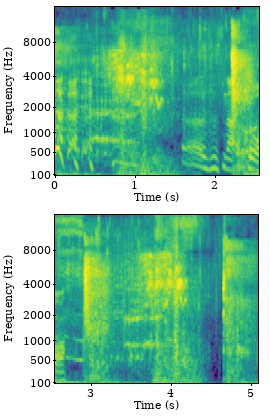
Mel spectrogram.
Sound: ghasts shrieking; multiple explosions

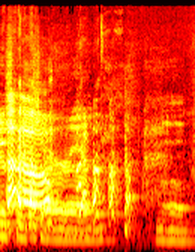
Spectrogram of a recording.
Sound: laugh

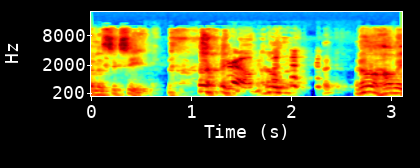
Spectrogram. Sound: chuckling

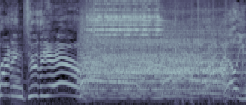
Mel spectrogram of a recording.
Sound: screaming

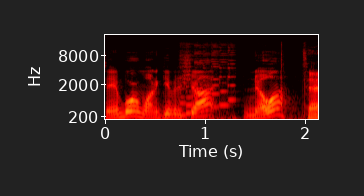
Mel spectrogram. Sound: player buzzer

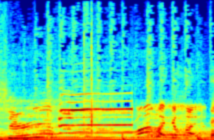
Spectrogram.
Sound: screaming

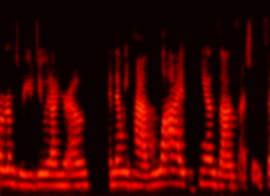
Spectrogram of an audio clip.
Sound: none

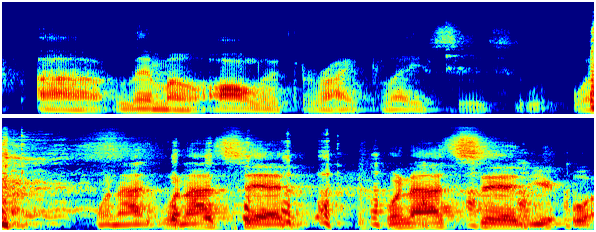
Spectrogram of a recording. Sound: laughs

